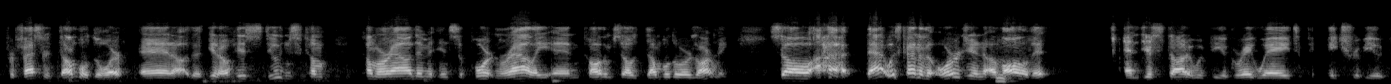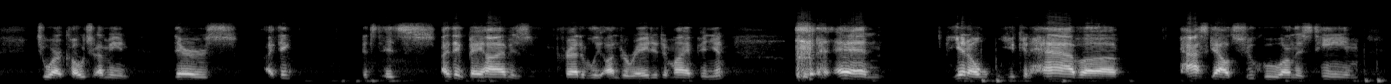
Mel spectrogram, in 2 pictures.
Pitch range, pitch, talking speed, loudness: 115-170 Hz, 125 Hz, 170 wpm, -22 LUFS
